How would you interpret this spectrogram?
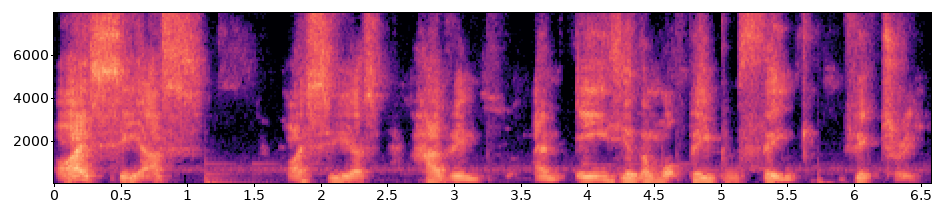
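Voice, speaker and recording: A man's voice: medium pitch, slow, fairly bright tone, faint music behind, rough recording. A man hosting a casual podcast, emphatic and repeating his points as he quizzes his guests over a video call. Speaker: podcast host.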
